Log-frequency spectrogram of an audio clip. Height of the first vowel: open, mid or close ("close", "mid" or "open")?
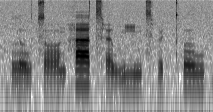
mid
